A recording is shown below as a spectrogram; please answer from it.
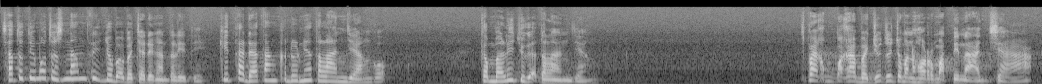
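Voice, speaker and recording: A man preaching a sermon in a lively, conversational way, teasing the congregation with questions. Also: sits high, a little fast, pauses often. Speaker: pastor. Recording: long hall reverb.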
